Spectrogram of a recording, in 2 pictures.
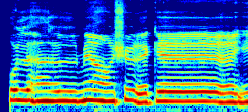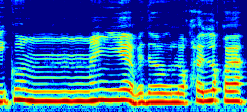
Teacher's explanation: میم ساکن کے بعد میم ہے تو اسے غنہ کر کے پڑھنا ہے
